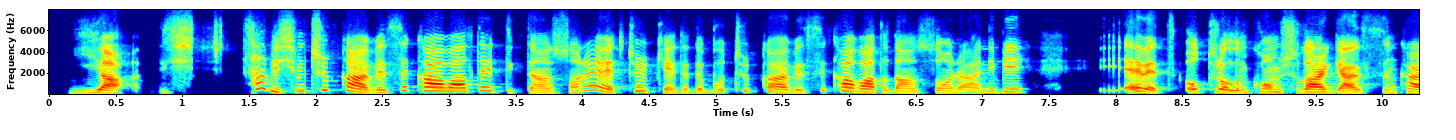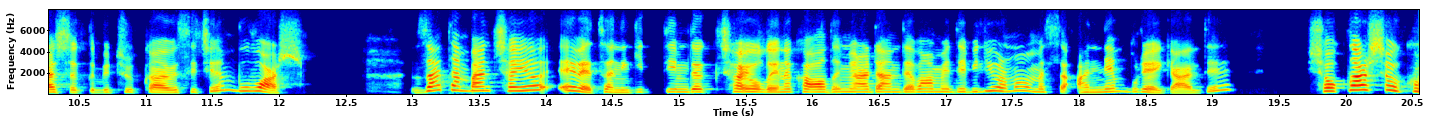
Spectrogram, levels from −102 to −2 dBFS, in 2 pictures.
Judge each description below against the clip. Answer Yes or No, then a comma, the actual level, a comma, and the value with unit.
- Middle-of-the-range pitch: No, very high, 255 Hz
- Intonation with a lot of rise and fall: Yes, wide, 7.3 semitones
